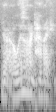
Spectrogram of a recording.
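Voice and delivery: lightly voiced Hagrid, dropping soft at the end; a quiet hint of Hagrid; quoting the famous line in a soft Hagrid voice. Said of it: "tells Harry the line".

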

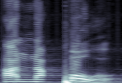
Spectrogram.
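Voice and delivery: anapo drawn out slowly, syllable by syllable; Greek word spoken slowly. Shown as a demonstration. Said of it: "It's a Greek word".

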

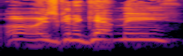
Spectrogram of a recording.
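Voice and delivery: lightly mocking scared voice; mock terrified. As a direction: play a cowering believer. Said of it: "it's kinda like this look like".

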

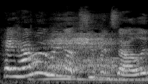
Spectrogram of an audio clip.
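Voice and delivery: high, loud, quick, laughing through it; laughing mock question. Real, not acted. Server mocking a new coworker's question, laughing. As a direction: crack up while quoting the clueless newbie.

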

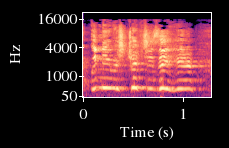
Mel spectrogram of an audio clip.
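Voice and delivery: high, loud cry for backup; comic emergency holler; mock alarmed call. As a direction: shout for staff, hammed-up. Acts out staff calling for help.

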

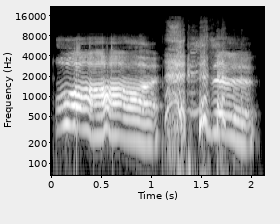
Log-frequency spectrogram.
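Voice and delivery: loud, laughing shocked oh; loud laughing outcry. Real, not acted. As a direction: burst out laughing in disbelief.

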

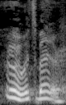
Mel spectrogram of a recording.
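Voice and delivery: high, unbothered what's the matter; breezy, untroubled question; calm Jesus. Pretend. Jesus woken on the boat, lightly unbothered.

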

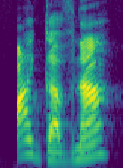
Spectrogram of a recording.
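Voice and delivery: light Cockney "Aye, governor", rising at the end; a quick British line when asked; British accent on request. Shown as a demonstration. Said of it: "that, and that was good".

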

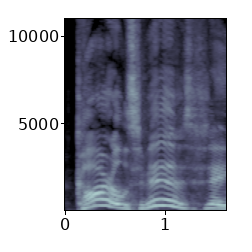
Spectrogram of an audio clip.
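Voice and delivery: high, loud, slow gasp of the name; horrified surprise. Acted. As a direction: stretch the name in shock. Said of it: "and Misty".

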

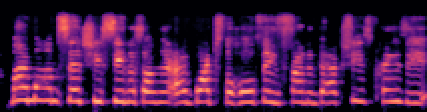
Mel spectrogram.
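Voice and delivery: imitating a friend who just spotted the photo, excited; excited retelling. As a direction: gush it out like you can't believe it. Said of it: "You're like".

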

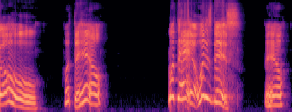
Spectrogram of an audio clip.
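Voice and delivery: high, rising shocked what the hell; shocked disbelief. Retold or imitated. Vlogger reacting to [name]'s note in high disbelief. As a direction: pitch climbing as the shock hits. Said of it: "I was like".

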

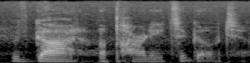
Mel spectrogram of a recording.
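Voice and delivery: low, breath-only whisper; tender whisper. Acted. Father repeating it to his daughter, whispered tenderly. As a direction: whisper it to her like a loving secret.

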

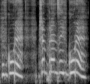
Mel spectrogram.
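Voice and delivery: urgent shout. A narrator's reading. Maciuś orders the pilot up in alarm, high urgent shout. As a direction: yell it urgently. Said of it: "natychmiast krzyknął".

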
